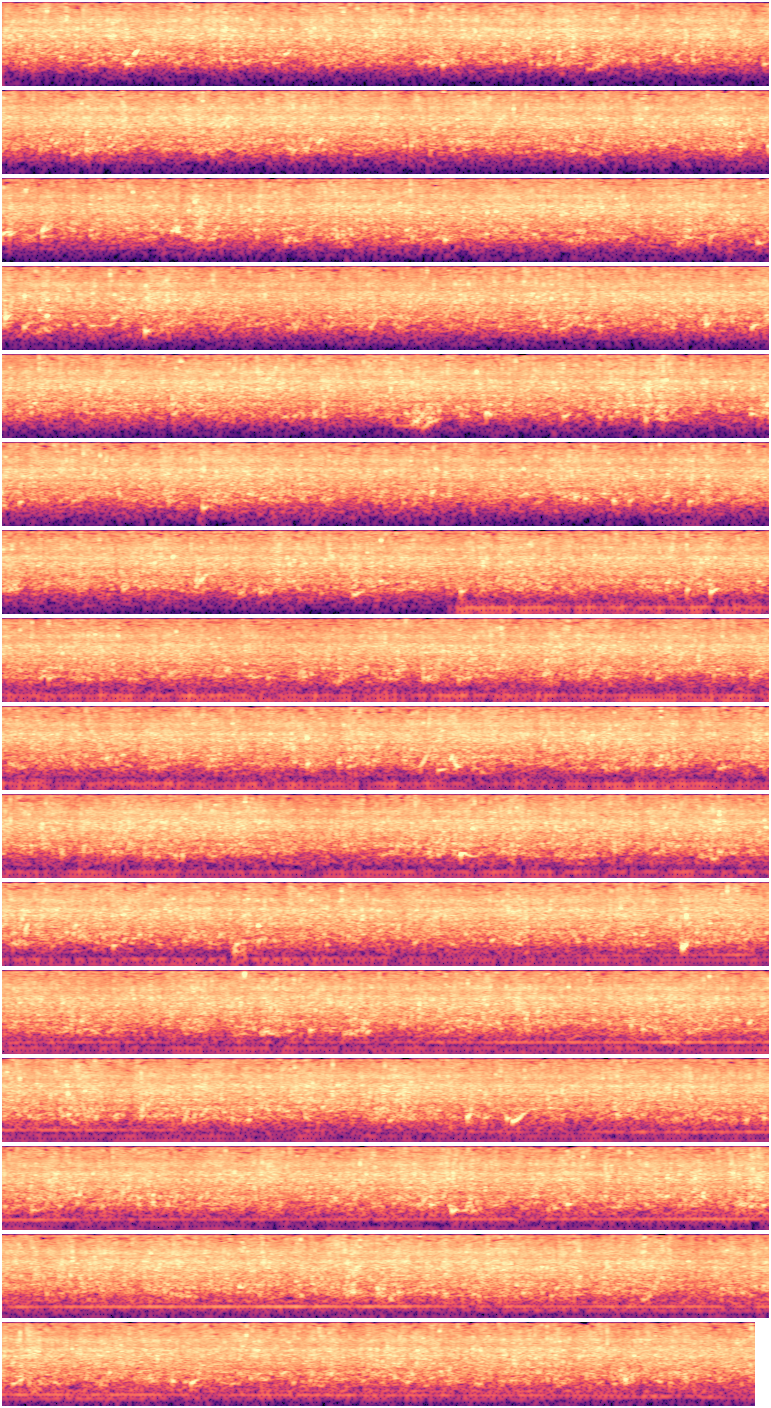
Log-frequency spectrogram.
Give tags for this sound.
brook creek field-recording flowing forest nature river stream water

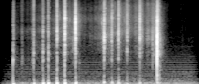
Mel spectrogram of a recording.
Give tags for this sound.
apple foley short food sounddesign sound-design sfx effects

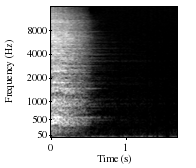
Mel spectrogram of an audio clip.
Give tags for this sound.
Drums Hit Whisk With

